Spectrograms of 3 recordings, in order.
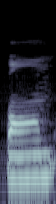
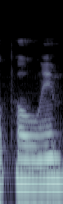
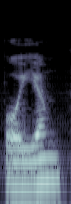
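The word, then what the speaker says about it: poem: American इसको पोम कहते हैं, पोम, और जो ब्रिटिशर्स हैं वो इसको पोएम कहते हैं, यानी और एम का डिफरेंस है। जबकि हम पाकिस्तानी प्रोनाउंसिएशन में कोई तीसरा ही बना लेते हैं, वो होता है पोयम। तो ये पोयम जो है प्रोनाउंसिएशन दुरुस्त नहीं है, या तो आप पोम कह लें अमेरिकन साउंड, या पोएम कह लें ब्रिटिश साउंड।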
